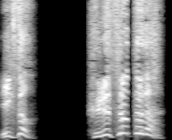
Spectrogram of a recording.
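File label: variable chant, Japanese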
